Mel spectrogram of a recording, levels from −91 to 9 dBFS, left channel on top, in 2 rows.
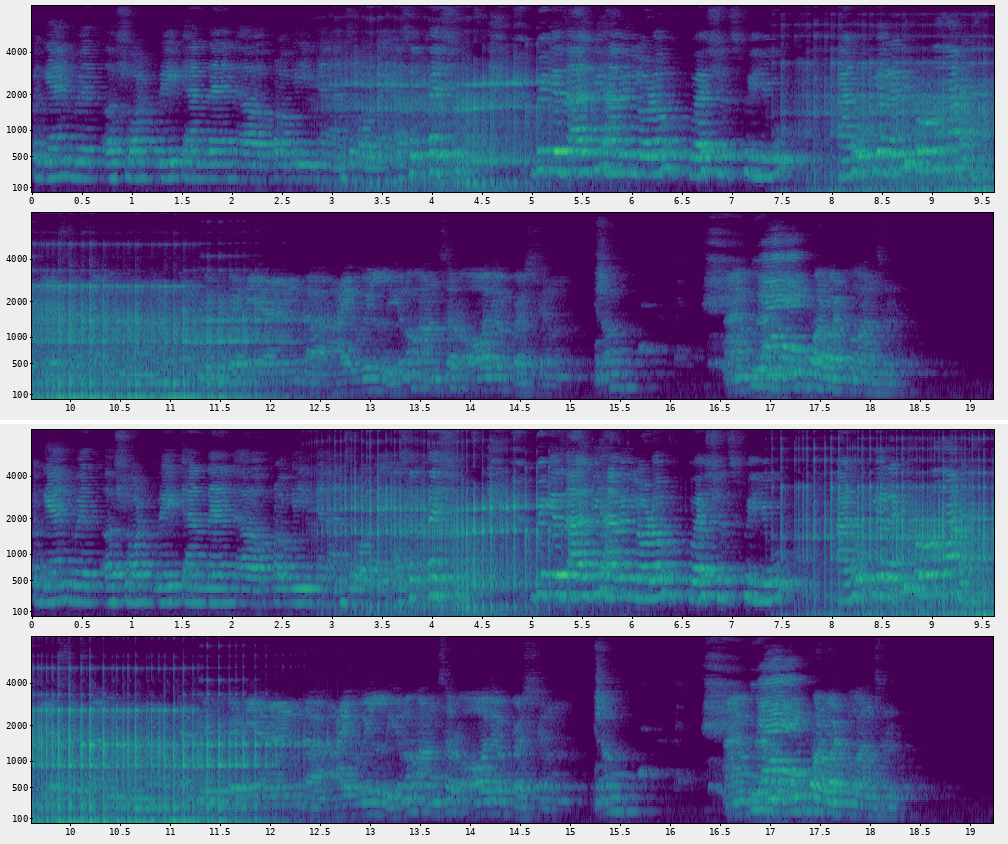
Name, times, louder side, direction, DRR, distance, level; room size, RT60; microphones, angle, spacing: voice 1, 0.0-9.5 15.2-15.4 16.3-17.3, right 1 dB, 85° right, 1.6 m, -36 dB
sound 1, 2.8-6.0 7.4-12.9, right 5 dB, 40° right, 0.5 m, -36 dB
voice 2, 4.9-5.4 8.2-8.7 9.6-15.7 16.5-18.2, right 2 dB, 60° right, 2.1 m, -42 dB
8.3 x 6.2 x 2.5 m
head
